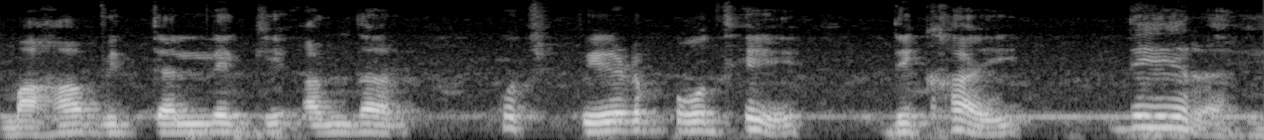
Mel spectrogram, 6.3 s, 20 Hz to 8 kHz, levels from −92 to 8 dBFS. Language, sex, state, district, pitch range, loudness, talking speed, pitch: Hindi, male, Rajasthan, Bikaner, 130-200 Hz, -16 LUFS, 95 wpm, 145 Hz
